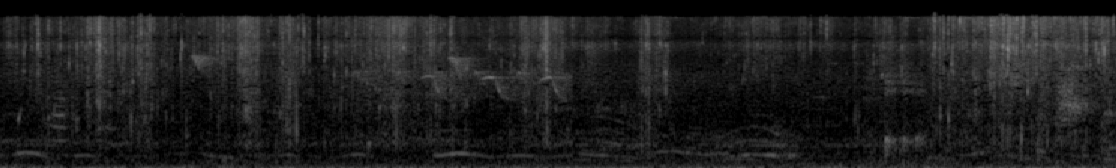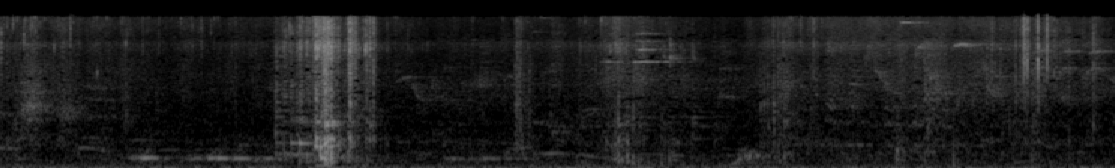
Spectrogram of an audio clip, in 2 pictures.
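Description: Sliced brinjal being washed by hand in a bucket of water, with wet squelches, small splashes and clicks as the pieces are squeezed and handled. A single sharp knock about ten seconds in.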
